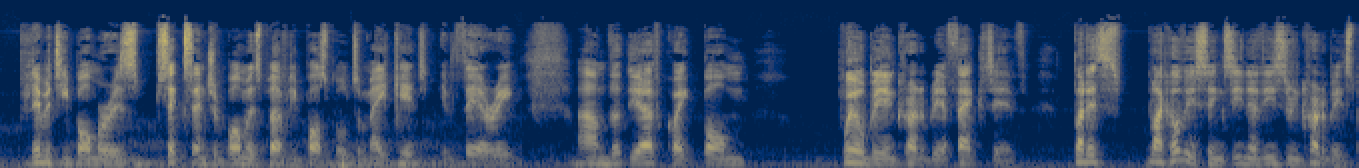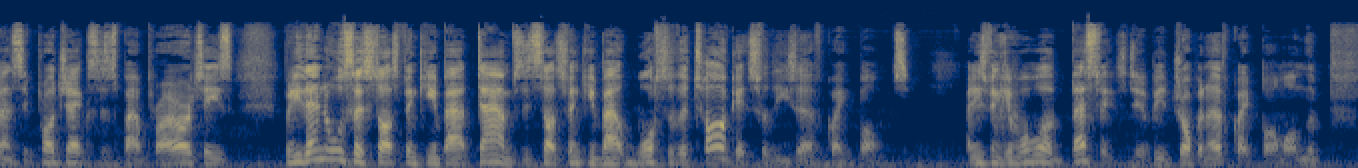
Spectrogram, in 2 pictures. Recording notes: we join the lads on the road, driving to the Möhne Dam in Germany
